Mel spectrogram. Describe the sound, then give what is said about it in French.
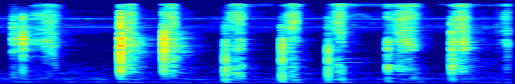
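Macaroni gratin ingredients are stirred together in a pan over medium heat, making a steady series of short, crisp scraping strokes in an even rhythm. “On toutouille afin que tous les ingrédients se mélangent ensemble.”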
